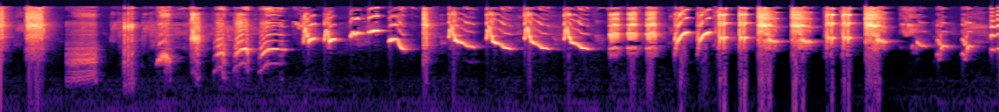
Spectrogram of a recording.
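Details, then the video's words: Black-winged myna song of repeated downward-sweeping whistles and sharp clicks, strung closely together in a lively, accelerating series. "Suara Burung Jalak Putih Istimewa"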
